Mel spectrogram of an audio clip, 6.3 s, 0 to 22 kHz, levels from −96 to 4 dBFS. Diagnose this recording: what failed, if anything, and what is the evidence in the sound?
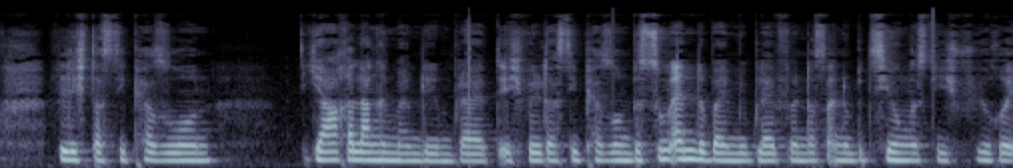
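Three bit error spikes cut through the speech at 2.93, 3.83 and 5.83 s. Each is a single bare tick, peaking near -9, -21 and -15 dBFS. A flipped bit in storage or on a digital link made two or three samples jump by a power of two, then snap back.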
